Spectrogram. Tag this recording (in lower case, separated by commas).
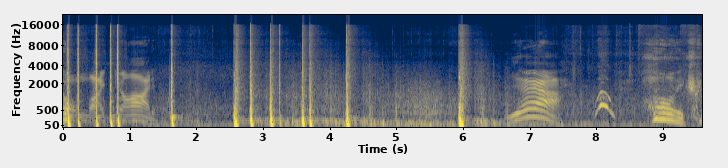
lighting firecrackers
